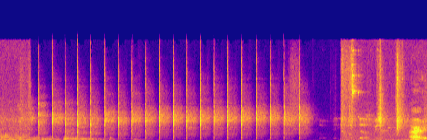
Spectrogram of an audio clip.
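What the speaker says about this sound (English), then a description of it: "I'm gonna be using this and a hammer" About twenty sharp metallic hammer strikes land in a steady, even rhythm while hammering a nut out of a dirt bike engine, each ringing briefly, followed by a pause and then a burst of clattering noise.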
